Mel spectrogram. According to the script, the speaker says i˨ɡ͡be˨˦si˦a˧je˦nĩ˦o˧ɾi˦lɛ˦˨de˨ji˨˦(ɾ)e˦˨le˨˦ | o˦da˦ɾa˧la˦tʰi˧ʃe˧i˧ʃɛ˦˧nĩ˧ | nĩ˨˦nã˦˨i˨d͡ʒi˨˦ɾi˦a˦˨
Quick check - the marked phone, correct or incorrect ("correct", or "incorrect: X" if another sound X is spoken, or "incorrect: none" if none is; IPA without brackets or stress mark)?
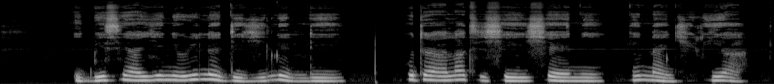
incorrect: l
